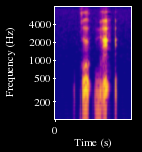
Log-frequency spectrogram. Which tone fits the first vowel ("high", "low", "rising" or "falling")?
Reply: high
